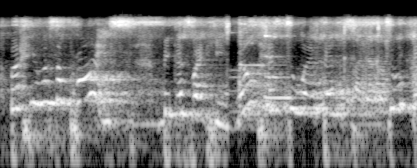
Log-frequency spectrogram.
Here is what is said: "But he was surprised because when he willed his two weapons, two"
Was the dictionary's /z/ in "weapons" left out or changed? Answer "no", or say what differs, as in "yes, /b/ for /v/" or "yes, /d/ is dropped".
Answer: yes, /z/ is dropped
